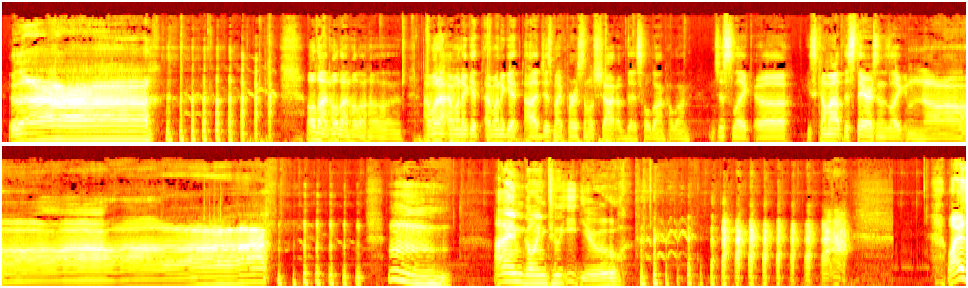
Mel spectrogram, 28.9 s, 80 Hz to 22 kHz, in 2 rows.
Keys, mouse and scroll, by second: 4.0 shift+`, 6.3 shift+`, 10.3-11.7 drag.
